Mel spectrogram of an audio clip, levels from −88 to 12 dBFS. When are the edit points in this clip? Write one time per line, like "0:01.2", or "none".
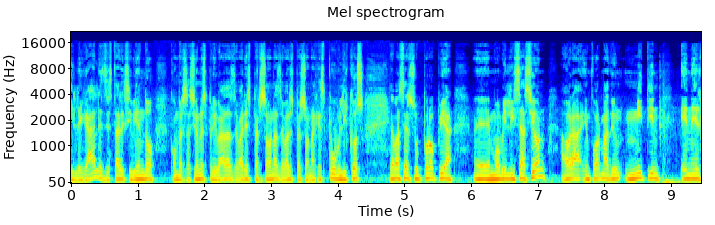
0:04.8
